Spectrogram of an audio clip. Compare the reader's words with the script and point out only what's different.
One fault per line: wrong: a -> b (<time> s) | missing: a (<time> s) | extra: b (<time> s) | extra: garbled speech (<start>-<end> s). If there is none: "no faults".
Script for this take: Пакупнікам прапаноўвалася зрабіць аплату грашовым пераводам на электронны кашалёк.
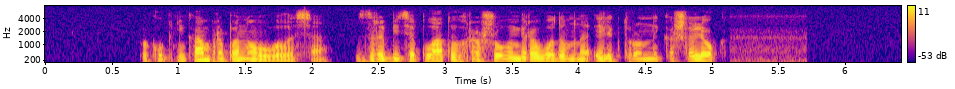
no faults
